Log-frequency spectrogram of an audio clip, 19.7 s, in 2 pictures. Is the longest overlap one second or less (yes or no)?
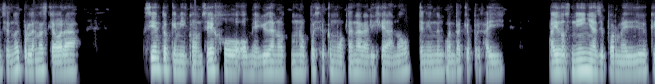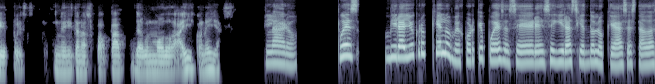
yes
